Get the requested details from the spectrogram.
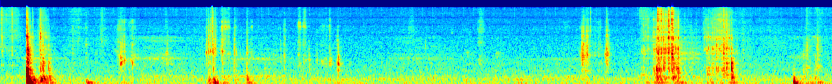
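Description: Paper rustles and slides under hands.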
